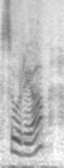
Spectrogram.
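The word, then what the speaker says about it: Suria: channel which is called Surya, which is spelled as S-U-R-I-A, and it's spelled Surya, and I see a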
